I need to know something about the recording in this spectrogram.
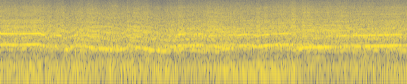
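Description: Other racing car engines whine close by as cars are overtaken.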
